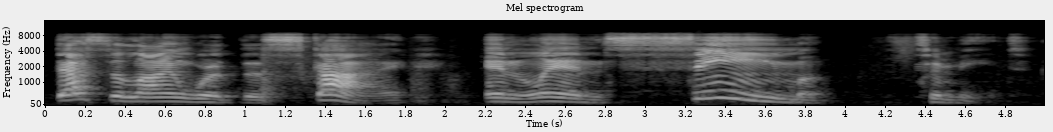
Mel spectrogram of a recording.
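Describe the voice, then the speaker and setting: A man's voice: on the high side, big pitch swings, drawn-out words, sharp tone, breathy edge, heavily acted. A man voicing an encouraging, instructive male schoolteacher in a children's storybook.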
